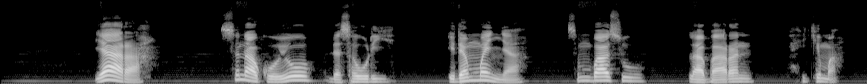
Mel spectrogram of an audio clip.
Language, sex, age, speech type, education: Hausa, male, 30-45, read, tertiary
